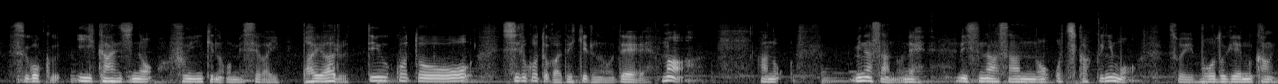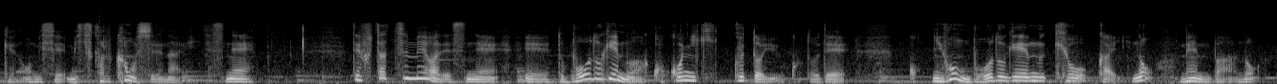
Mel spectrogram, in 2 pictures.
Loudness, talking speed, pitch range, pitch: -22 LUFS, 310 characters per minute, 115-150 Hz, 125 Hz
